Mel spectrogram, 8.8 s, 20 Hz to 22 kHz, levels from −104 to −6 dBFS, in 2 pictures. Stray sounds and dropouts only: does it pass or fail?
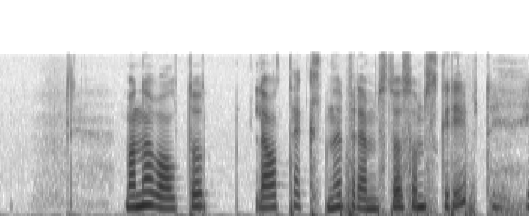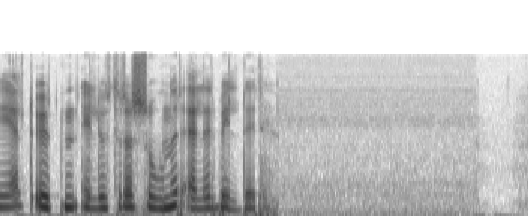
pass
